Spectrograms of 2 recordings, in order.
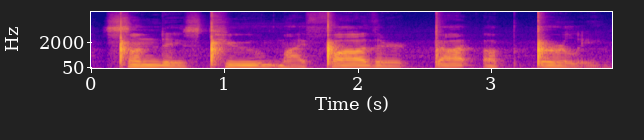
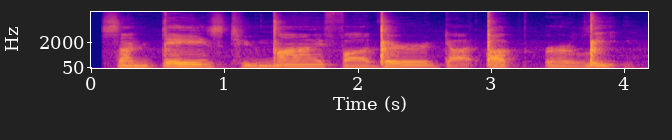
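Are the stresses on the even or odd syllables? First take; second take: odd; even. First: Stresses fall on the odd syllables. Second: Stresses fall on the even syllables. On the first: The speaker calls it right. "if we clap on the stress" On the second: The speaker calls it wrong. "read this as though it were iambic pentameter"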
